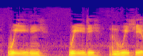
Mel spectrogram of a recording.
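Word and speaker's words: veni, vidi, vici: well educated construed correctly the britons however still use the old pronunciation understood him to have called them weenie weedy and weaky lost heart gave up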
